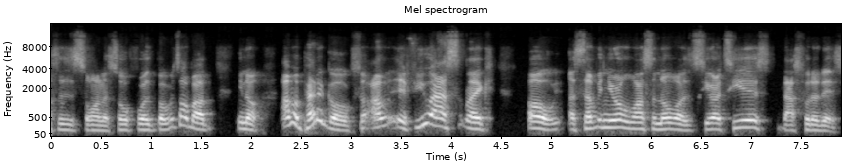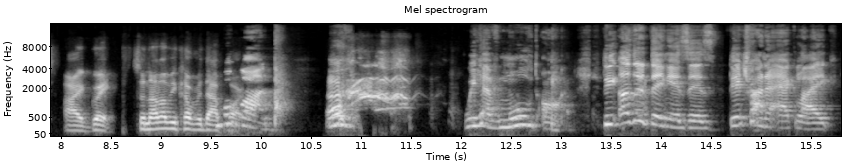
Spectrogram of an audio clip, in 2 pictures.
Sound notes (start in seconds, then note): 10.6 laughs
